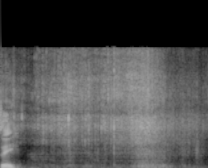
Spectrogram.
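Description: A thick T-bone steak sizzling on a hot gas grill, a steady soft hiss of fat and juices cooking on the grate.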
